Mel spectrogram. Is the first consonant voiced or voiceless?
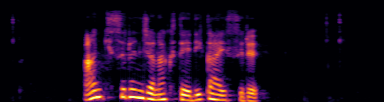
voiced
